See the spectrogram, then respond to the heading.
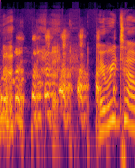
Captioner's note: all laughing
